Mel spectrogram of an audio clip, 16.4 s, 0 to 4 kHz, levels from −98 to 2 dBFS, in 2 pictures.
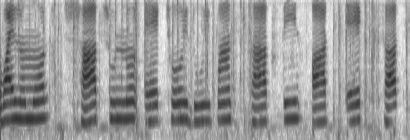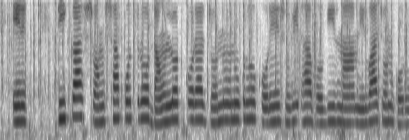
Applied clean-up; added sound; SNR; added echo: none; Typing; 20 dB; none.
